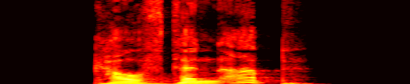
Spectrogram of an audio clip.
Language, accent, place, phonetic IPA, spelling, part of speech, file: German, Germany, Berlin, [ˌkaʊ̯ftn̩ ˈap], kauften ab, verb, De-kauften ab.ogg
- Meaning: inflection of abkaufen: 1. first/third-person plural preterite 2. first/third-person plural subjunctive II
